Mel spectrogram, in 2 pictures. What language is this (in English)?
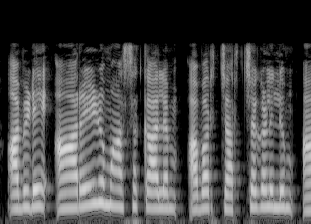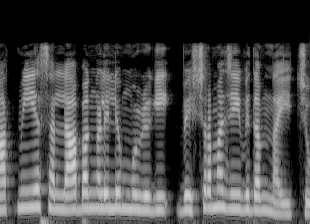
Malayalam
